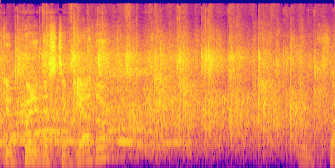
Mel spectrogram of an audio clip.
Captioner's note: applause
